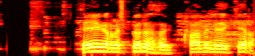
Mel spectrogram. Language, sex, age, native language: Icelandic, male, 30-39, Icelandic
